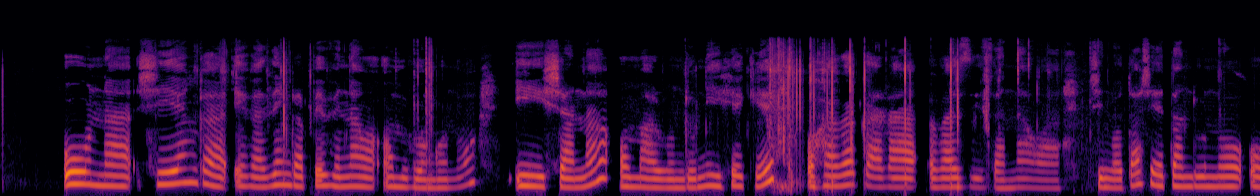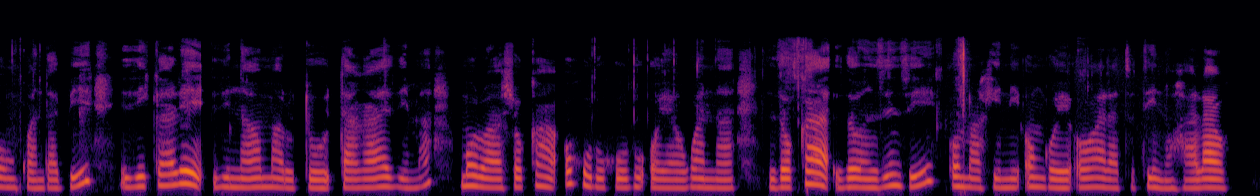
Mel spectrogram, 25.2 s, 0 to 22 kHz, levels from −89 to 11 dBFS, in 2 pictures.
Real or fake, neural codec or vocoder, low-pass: real; none; 9.9 kHz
